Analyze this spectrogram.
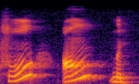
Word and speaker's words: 부엌문: 자, 우선은 선생님 키읔은 여기 없었는데요. 그러면 우리 뭐 생각하면 돼요? 맞아요. 음절의 끝소리 규칙. 키읔은 발음될 수 없었으니까 부엌문. 요렇게 먼저 되고요. 그 다음에 기역과 미음이 만났어요. 부엌문 하기 힘드니까 미음과 같은 위치에 있는 기역과 같은 위치에 있는 비음인 이응으로 변해요. 그래서 뭐가 되냐면 부엉문 요렇게 발음을 해준다라는 거죠.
